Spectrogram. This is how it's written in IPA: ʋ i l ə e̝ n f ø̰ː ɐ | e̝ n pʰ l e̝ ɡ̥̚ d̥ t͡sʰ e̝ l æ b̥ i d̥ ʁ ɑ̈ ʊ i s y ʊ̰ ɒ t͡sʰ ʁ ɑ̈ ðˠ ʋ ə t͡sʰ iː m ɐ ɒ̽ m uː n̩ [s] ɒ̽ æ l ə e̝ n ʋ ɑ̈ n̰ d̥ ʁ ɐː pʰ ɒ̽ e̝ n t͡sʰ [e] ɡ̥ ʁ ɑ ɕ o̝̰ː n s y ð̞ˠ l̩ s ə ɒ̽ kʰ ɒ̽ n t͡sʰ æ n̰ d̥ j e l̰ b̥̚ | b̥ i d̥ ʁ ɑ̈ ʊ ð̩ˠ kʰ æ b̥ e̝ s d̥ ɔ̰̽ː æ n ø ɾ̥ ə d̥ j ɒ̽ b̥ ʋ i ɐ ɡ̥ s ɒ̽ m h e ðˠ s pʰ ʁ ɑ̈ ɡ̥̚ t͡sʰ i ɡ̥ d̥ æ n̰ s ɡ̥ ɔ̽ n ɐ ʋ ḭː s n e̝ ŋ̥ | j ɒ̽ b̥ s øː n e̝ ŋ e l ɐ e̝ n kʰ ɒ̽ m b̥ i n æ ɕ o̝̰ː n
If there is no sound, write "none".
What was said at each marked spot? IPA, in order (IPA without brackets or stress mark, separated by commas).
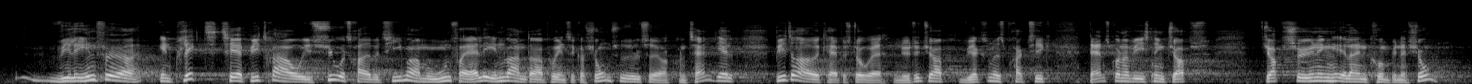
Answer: f, e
